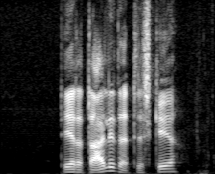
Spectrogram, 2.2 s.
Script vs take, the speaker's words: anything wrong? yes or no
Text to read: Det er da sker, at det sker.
yes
